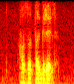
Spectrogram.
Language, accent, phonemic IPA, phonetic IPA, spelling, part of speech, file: Armenian, Eastern Armenian, /ɑzɑtɑɡˈɾel/, [ɑzɑtɑɡɾél], ազատագրել, verb, Hy-ազատագրել.ogg
- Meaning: to liberate, set free; to emancipate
